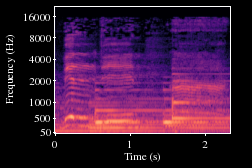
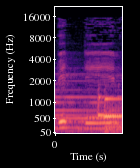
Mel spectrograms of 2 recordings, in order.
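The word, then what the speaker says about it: بِالدِّينِ: Jadi huruf la-nya di sini tidak dibaca, bukan bildin. Bildin bukan bildin. Seharusnya kan bildin nih, ada tanda mati huruf la di sini. Seharusnya bildin, tapi karena dia alif lam samsia dibacanya biddin, huruf lamnya tidak dibaca.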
